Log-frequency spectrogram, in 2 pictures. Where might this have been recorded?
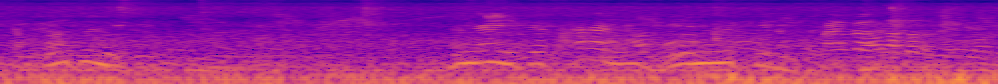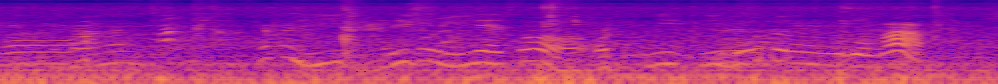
in a park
